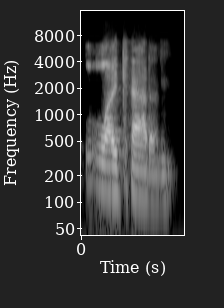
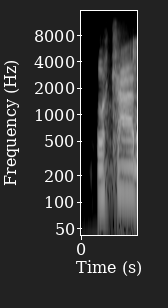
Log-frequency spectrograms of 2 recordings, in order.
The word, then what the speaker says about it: Lycadden: How do you say that one? – Lycadden. – Lycadden. – Like a Baden, but Lycadden.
